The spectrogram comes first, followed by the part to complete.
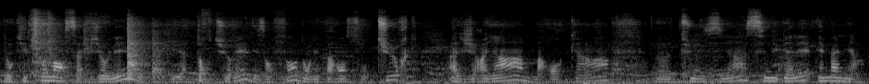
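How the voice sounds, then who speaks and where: A man's voice: mid-range voice, expressive, normal speed, very noisy. A man from Franche-Comté answering interview questions with fiery emphasis, often restarting and repeating himself. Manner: impassioned, emphatic, with frequent restarts and repetitions. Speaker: activist being interviewed.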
